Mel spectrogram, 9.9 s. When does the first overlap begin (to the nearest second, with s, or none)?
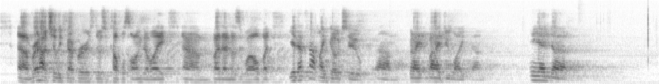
none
